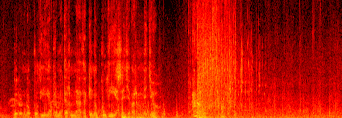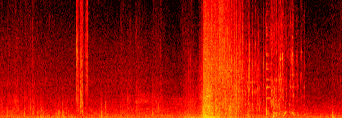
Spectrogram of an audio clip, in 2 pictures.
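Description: Footsteps thud on wooden boards and stone.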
